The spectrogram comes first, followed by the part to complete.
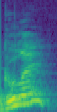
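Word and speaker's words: Guhle: um then there's a brendan goulet kind of rhymes with boublier a little bit anyway um he's ranked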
